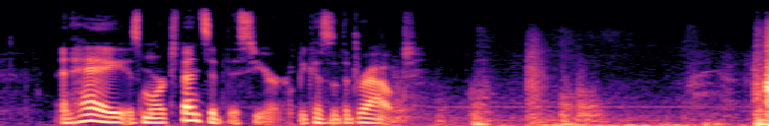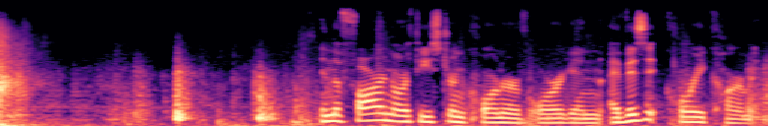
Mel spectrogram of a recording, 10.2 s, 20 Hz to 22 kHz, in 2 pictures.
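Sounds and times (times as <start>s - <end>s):
speech: 0.4s - 3.3s, 7.2s - 10.2s
quiet shuffling: 2.0s - 10.2s
wooden front door of a home in far northeastern Oregon opening: 3.1s - 7.3s.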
